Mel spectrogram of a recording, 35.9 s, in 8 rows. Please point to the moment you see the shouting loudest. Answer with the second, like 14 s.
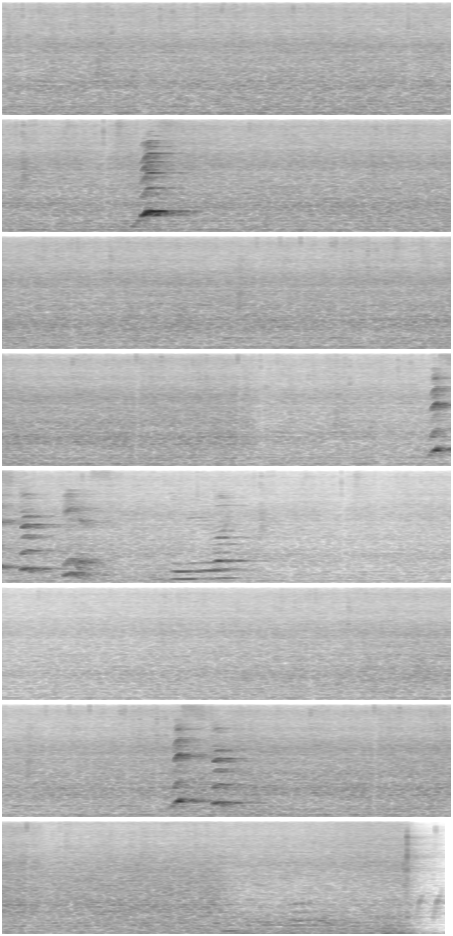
6 s.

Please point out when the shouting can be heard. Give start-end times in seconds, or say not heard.
5.8-6.3, 17.7-20.2, 28.6-29.2.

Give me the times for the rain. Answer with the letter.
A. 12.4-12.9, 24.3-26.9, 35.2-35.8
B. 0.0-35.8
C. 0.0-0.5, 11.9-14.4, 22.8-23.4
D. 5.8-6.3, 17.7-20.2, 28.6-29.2
B.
